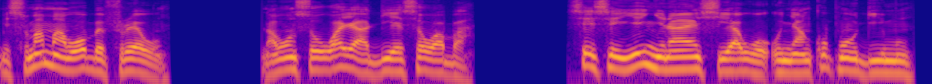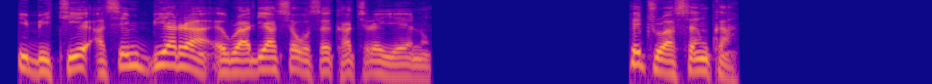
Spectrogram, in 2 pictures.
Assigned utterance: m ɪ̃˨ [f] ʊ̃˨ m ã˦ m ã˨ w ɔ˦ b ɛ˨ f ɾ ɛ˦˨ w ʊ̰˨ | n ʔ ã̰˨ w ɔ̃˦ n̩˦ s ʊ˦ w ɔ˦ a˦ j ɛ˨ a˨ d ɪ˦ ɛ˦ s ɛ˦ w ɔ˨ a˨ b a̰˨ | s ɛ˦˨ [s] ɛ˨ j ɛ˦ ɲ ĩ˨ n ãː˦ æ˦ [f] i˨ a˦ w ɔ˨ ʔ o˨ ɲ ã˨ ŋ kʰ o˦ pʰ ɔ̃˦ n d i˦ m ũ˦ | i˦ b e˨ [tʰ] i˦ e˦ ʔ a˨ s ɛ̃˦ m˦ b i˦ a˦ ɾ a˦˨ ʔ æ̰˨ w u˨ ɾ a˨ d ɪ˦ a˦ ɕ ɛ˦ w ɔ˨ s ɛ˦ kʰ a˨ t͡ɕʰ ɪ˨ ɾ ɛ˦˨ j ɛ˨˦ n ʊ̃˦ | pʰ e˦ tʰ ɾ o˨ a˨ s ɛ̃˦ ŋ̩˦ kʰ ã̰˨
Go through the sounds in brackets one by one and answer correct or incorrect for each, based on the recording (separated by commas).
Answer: incorrect, correct, incorrect, correct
